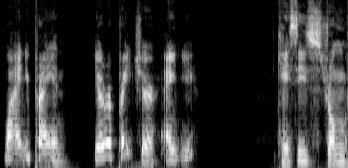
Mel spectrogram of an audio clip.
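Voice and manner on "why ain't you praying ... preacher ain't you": high-pitched granny challenging the preacher; grandmother's pointed, pitched-up questioning; insistent grandma. A narrator's reading. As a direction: press him in a high, put-on old-woman voice. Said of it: "she said quickly".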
